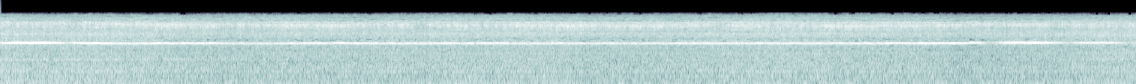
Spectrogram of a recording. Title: Hissing sound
